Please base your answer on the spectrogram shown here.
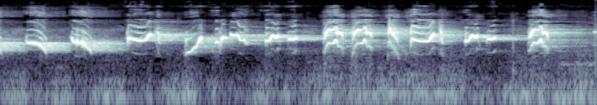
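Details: Sooty-headed bulbul singing a song filled with copied phrases of bar-winged prinia, greater green leafbird and Asian pied starling; a quick string of clear whistled slurs and chirps, some falling, others sharply rising, delivered almost without pause.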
